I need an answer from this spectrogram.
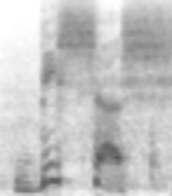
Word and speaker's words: বিশ্বাস: যেমন আমরা দেখি একটু, যেমন দেখেন বিশ্বাস। আচ্ছা, খেয়াল করেন তো বিশ্বাস শব্দের মধ্যে আমরা শটাকে দুইবার উচ্চারণ করি কিনা?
